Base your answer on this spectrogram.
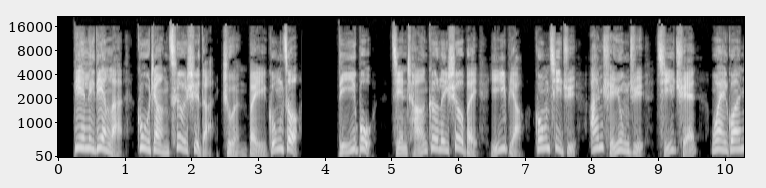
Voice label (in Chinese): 电网课件高压电缆故障探测技术青年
